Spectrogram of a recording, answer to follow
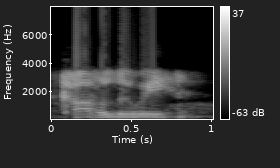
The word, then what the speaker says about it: Kahului: Yeah, the town is pronounced Kahului, so it's just Kahu and then Louis, like Louis C.K. or whatever.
